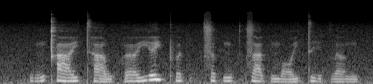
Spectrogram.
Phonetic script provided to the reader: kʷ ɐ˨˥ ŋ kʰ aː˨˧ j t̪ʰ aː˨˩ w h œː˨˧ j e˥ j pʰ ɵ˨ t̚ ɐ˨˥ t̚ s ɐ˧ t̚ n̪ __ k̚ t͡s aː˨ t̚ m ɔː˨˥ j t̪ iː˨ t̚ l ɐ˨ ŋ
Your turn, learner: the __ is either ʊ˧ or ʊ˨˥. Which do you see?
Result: ʊ˨˥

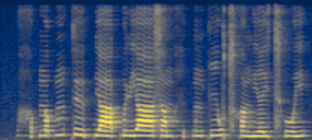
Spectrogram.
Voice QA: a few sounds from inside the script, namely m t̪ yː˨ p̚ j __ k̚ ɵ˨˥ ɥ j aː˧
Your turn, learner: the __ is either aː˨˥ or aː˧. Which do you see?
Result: aː˨˥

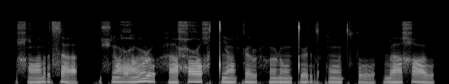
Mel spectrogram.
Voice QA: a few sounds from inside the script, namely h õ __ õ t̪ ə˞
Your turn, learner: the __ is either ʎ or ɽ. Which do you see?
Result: ɽ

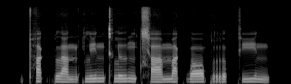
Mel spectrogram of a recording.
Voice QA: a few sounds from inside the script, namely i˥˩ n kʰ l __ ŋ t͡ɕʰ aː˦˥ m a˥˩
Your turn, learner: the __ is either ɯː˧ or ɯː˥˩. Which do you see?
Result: ɯː˥˩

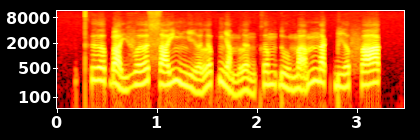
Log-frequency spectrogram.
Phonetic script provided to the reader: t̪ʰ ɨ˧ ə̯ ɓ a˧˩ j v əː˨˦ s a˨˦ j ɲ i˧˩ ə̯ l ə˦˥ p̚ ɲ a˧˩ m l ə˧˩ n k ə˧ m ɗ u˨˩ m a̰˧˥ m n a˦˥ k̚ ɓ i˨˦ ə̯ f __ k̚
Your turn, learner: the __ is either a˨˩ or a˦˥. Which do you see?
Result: a˦˥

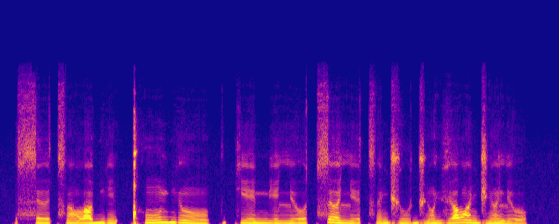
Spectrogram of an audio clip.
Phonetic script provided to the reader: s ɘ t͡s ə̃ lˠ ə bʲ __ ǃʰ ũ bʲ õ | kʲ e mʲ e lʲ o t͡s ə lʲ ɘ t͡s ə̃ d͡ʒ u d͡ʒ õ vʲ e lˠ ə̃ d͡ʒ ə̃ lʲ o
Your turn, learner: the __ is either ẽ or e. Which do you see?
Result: ẽ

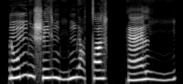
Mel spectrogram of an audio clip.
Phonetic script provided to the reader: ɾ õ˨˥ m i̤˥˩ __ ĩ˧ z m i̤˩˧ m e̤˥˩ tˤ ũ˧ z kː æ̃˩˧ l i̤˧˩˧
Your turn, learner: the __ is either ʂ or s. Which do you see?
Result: ʂ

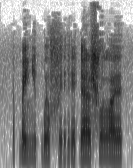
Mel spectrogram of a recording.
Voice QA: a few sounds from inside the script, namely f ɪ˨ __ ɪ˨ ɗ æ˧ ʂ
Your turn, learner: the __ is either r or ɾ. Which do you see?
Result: r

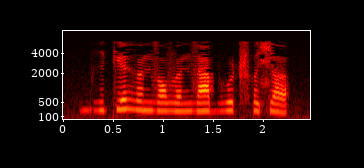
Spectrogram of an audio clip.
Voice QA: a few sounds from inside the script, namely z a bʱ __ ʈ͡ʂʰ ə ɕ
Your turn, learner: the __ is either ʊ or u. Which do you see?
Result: u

